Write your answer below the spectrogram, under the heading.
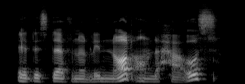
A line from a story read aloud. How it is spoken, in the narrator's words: the guy grumbles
